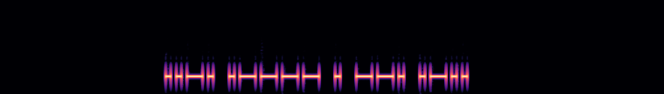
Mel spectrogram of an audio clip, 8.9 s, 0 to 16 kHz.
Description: Morse code, heard as a keyed tone, about 17 wpm, 700 Hz. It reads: F1EGL
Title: DXCC-100 Call Signs - 5 Characters - Repeated 2x - 17wpm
